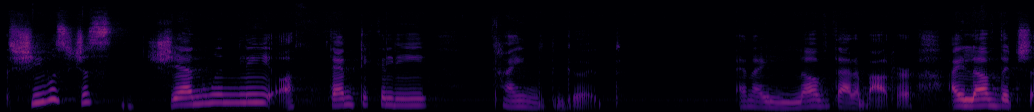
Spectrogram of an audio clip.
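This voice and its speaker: Interview guest: woman from the Philippines, middle-aged, low register, earnest and animated storyteller. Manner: earnest, animated, laughs easily. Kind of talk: reflective personal storytelling.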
